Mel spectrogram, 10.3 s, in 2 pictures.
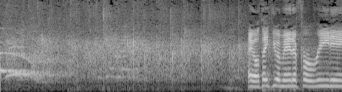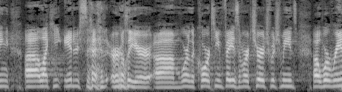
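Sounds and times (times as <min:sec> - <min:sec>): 
person whooping: 0:00.0 - 0:00.9
audience clapping: 0:00.0 - 0:04.7
speech: 0:03.7 - 0:10.2.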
